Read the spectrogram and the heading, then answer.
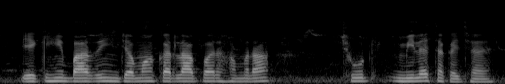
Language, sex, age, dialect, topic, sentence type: Maithili, male, 18-24, Angika, banking, question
